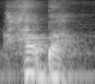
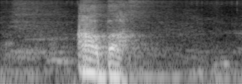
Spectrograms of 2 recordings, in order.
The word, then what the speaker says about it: Abba: Je parle de Haba. Haba. Maman Sarah, c'est Haba. Abba. Apostrophe A-B-A-H. Abba. Mais on le prononce Haba.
